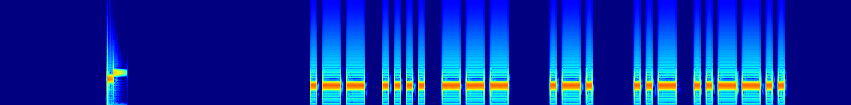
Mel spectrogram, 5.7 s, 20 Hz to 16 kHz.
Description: Morse code, heard as a keyed tone, about 32 wpm, 700 Hz. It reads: WHO R U?
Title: Sentences from Top 100 Words and Abbreviations 30wpm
